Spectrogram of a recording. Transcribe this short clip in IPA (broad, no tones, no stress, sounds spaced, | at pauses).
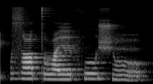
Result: zˤ i tˤ β ɛ f o ʃ õ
